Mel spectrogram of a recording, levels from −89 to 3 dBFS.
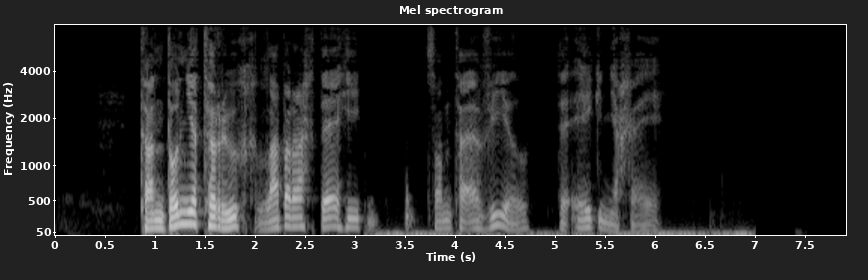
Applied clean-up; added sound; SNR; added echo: neural mask model Resemble Enhance denoiser.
